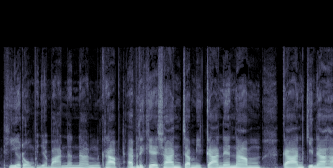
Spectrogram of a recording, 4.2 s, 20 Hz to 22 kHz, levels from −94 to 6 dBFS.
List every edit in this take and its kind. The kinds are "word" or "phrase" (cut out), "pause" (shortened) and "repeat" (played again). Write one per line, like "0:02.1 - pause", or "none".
0:01.5 - pause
